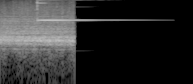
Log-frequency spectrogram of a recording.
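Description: Audience noise from the stage cuts off abruptly about a second in. About half a second in, a single bright chime sounds as the streaming channel's logo sting, ringing on as one high tone and fading away by the end.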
